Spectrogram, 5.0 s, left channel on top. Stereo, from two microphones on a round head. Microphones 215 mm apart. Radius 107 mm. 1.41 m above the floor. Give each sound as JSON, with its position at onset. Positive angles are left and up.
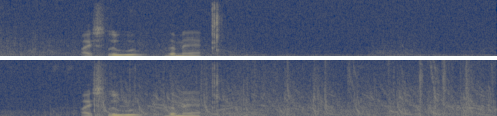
{"t": 0.8, "sound": "a man speaking", "side_deg": -10}
{"t": 2.1, "sound": "a camera shutter", "side_deg": 30}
